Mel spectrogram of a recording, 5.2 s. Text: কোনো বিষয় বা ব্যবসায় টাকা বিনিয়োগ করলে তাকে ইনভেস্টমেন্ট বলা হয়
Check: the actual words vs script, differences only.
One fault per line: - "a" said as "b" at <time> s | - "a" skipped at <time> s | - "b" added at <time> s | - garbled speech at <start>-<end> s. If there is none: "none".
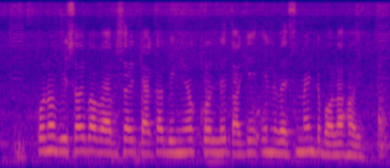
none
